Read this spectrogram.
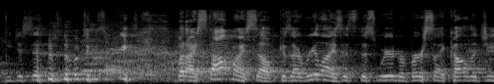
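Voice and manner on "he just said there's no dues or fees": high-pitched, laughing objection; mock urgent protest. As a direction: plead it up high to the guy beside you. Imagined protest to neighbour.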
